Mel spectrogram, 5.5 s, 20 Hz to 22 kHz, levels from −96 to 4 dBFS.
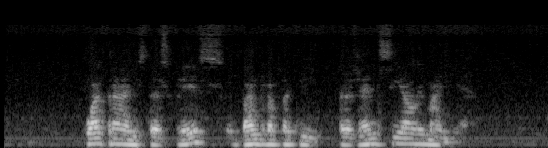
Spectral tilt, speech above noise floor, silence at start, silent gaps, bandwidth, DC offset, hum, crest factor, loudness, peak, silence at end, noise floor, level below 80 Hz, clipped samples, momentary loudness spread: -10.5 dB/octave; 37 dB; 0.85 s; none; 5.4 kHz; under 0.1%; none; 18 dB; -26 LUFS; -8 dBFS; 0.85 s; -62 dBFS; -58 dBFS; under 0.1%; 8 LU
